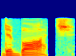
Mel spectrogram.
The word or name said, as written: debauch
